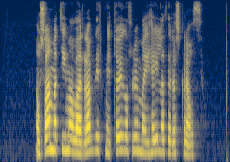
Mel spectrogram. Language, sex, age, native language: Icelandic, female, 40-49, Icelandic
